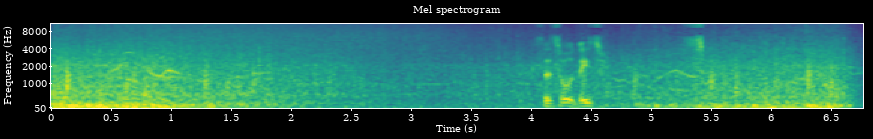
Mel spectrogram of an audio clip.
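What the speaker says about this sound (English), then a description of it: "So that's triggered waterfall splashes everywhere the coaster hits." In Planet Coaster, a roller coaster splashes through water and triggers waterfall effects, making a constant rushing, rain-like hiss with a few louder bursts of spray. Someone talks quietly over it.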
